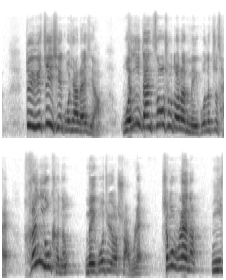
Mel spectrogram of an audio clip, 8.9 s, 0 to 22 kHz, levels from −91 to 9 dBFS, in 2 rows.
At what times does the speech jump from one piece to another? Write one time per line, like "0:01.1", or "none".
none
